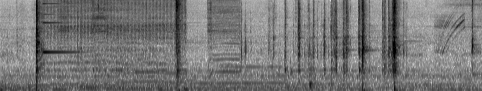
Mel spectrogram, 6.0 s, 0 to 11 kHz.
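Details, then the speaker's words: Canon Vixia HV40 HDV camcorder, probably unused for years, MiniDV tape loading: sharp clicks and short motor whirs in an uneven stop-start cycle, showing a remove-cassette error; loading jams, with a very loose pinch roller and locking pin noticed. "come on please work oh no remove the cassette okay that doesn't sound good"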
